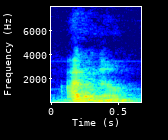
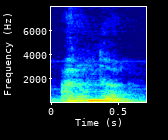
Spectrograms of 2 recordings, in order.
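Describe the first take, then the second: First: The phrase is said in a rude tone. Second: The phrase is said in a nice tone. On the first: The speaker is annoyed or dismissive. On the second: The speaker is friendly and means no offense.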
